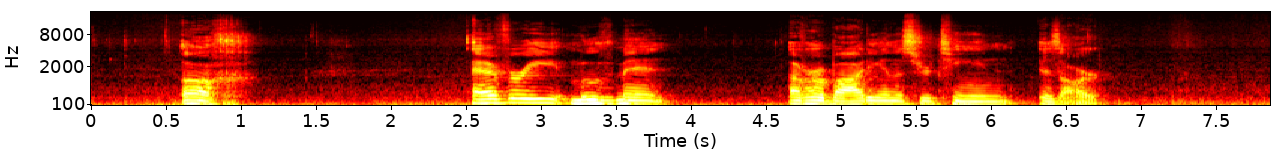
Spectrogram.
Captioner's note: utterance of pleasure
